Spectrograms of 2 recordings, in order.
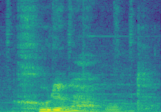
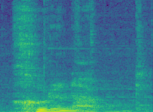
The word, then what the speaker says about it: goedenavond: Goedenavond. Goedenavond.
